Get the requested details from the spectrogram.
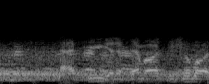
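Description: An elderly man cries out in a cartoon voice.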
